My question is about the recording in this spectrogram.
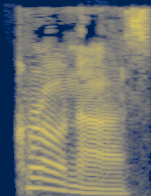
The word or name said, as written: Kronos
